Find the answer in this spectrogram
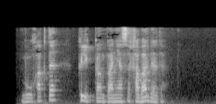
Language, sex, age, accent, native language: Uzbek, male, 25-34, Qashqadaryo, Uzbek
